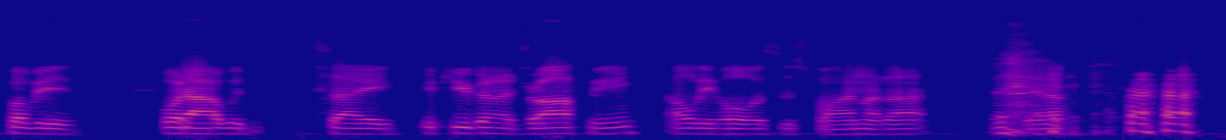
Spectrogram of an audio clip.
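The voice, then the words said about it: Australian accent. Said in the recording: “your accent is way freaking cooler than his ... your Australian accent”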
